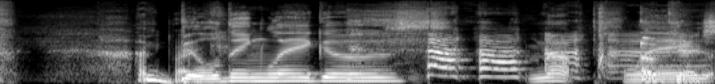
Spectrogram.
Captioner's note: laughs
